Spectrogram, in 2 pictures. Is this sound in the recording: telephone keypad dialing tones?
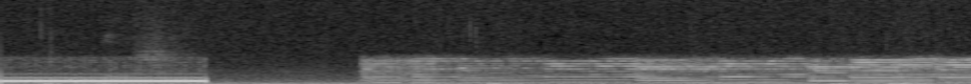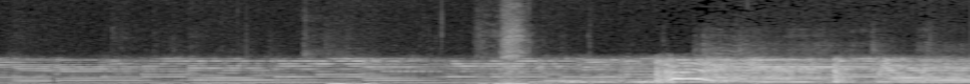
yes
